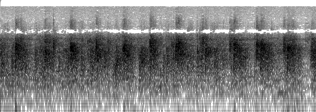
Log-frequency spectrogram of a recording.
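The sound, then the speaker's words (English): An audience at a religious meeting claps, producing loud, sustained applause with a fairly even rhythmic pulse of claps throughout. “Give him a clap.”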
